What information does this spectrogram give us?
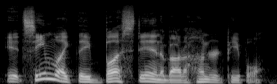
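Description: A man reviewing a film in casual chat as a podcast co-host, halting and restarting often. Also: mid-range voice, big pitch swings, no room sound, studio quality.

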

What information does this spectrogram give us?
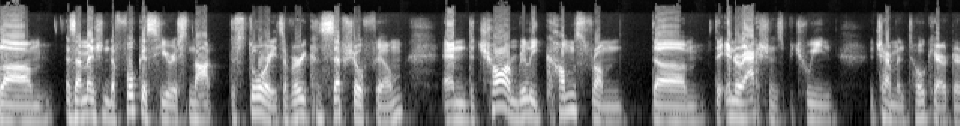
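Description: Film podcast host, man, Cantonese native, bright tense voice, dry sound, halting delivery. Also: medium pitch, dry recording. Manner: hesitant, many ums and restarts. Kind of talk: casual film review chat.

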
